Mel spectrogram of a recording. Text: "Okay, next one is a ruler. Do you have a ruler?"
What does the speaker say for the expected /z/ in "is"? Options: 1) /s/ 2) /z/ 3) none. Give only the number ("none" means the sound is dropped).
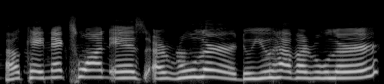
2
